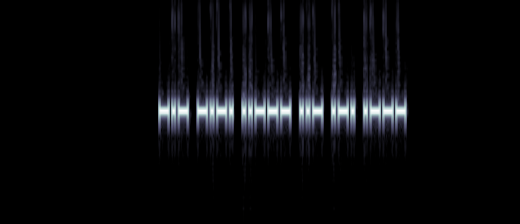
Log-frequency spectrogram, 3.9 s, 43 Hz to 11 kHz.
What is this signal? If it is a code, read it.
Morse code, heard as a keyed tone, about 51 wpm, 700 Hz. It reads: KC2URJ
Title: USA Call Signs - 3x Character Spacing - 50wpm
